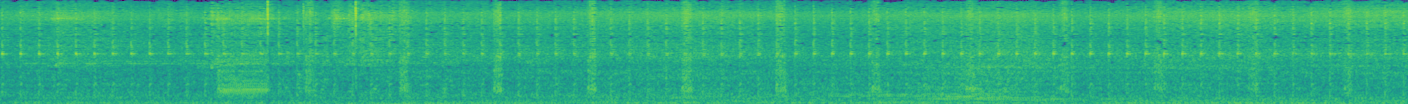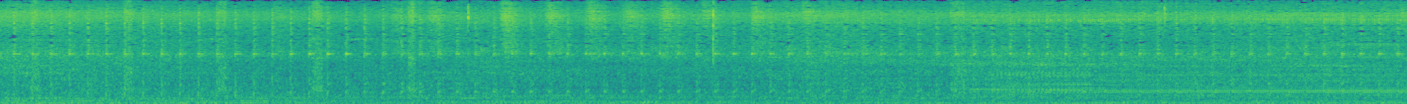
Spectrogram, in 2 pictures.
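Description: Klaz automatic espresso machine running its cappuccino cycle: the pump runs steadily with a hiss of steam as it dispenses frothed milk and espresso into the cup. A new steady tone comes in about three-quarters of the way through.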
